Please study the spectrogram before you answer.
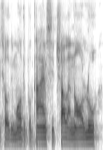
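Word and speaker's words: Çalhanoğlu: you multiple times see chala no lu we don't pronounce the g i stand corrected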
